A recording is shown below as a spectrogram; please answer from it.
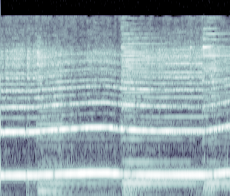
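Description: A dog howling along to guitar music: one long, steady howl that rises slightly in pitch, over chords that change every second or so.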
